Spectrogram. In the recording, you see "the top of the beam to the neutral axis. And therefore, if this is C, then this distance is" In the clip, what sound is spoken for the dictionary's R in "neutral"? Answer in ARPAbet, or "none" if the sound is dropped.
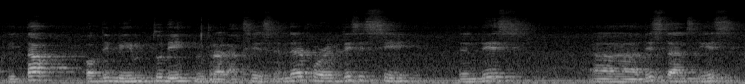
R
